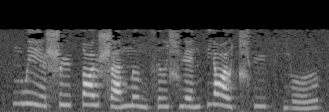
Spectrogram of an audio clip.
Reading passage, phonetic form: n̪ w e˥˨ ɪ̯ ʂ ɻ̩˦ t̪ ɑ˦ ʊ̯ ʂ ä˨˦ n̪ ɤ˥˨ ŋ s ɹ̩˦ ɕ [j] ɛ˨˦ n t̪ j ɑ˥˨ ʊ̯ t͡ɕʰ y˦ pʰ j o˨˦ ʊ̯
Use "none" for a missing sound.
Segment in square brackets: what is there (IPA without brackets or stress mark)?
ɥ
